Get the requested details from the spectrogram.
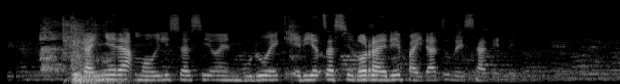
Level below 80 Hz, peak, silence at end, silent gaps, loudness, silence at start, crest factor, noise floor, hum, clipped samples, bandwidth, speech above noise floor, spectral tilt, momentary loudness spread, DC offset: -54 dBFS; -6 dBFS; 0 s; none; -27 LUFS; 0.1 s; 22 dB; -49 dBFS; none; under 0.1%; 11.5 kHz; 22 dB; -4.5 dB/octave; 20 LU; under 0.1%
